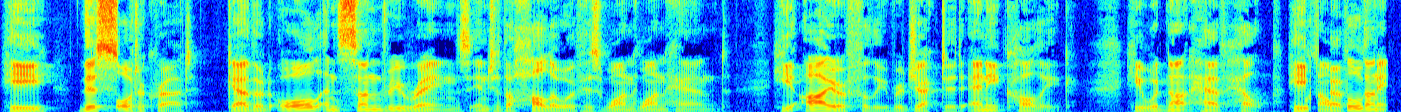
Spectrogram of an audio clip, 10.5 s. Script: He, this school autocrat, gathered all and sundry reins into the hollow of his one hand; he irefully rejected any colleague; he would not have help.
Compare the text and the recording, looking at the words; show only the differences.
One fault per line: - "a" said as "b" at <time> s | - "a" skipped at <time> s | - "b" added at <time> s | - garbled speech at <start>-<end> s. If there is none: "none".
- "school" skipped at 0.8 s
- "one" added at 4.8 s
- garbled speech at 9.7-10.4 s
